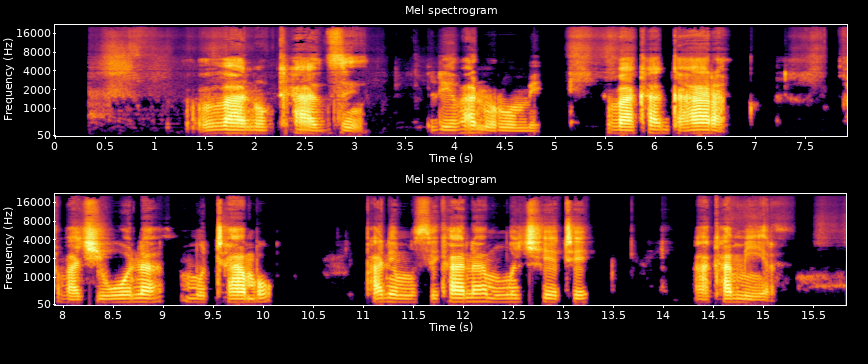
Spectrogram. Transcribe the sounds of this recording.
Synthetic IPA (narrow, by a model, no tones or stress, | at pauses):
ʋan̤ukʰa̰d͡zḭ | re̞ʋa̰n̤urume̞ | ʋakʰaɡʱaɾa̰ | ʋat͡ʃio̞na | mutʰambo̞ | pʰane̞musikʰanamumwe̞t͡ʃe̞tʰe̞ | akʰamiːra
